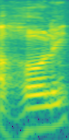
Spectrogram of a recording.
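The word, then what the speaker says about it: holy: fazendo piada a observação trata-se da palavra holly santo tem uma h inicial que o pregador não conseguia pronunciar já que o h é aspirado em inglês isso mesmo em todos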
